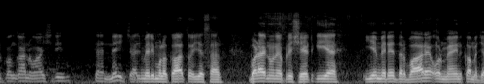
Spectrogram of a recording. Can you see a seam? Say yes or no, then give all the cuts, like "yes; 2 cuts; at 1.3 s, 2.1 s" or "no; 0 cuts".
yes; 2 cuts; at 1.4 s, 3.5 s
